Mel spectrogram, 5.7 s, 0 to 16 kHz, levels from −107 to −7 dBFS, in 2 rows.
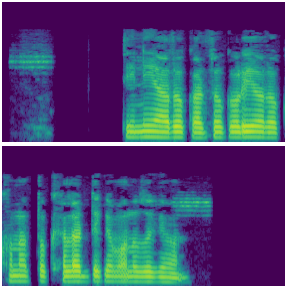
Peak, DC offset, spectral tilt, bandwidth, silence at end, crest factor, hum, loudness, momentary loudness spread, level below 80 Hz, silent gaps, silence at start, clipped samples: -4 dBFS; under 0.1%; -6.5 dB/octave; 7.4 kHz; 0.75 s; 20 dB; none; -23 LUFS; 18 LU; -68 dBFS; 0.53-1.21 s, 3.13-3.18 s; 0.2 s; under 0.1%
